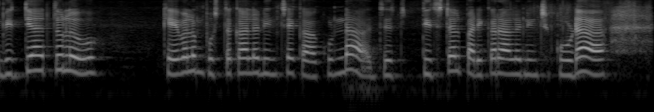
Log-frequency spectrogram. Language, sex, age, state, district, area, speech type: Telugu, female, 18-30, Telangana, Nirmal, urban, spontaneous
